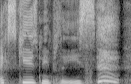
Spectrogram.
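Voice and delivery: put-on lightly posh British accent; polite mock British accent. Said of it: "worst British accent ever".

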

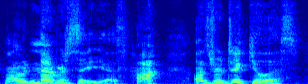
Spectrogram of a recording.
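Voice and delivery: villain gloating over his refusal; mocking villain refusal. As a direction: taunt the boy with each no.

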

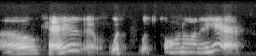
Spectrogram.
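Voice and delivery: softly ask, creeping into something odd; wary puzzlement. Retold or imitated. Walking toward creepy strings, hushed wary puzzlement.

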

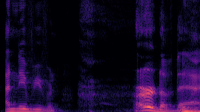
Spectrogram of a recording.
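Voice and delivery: mock outrage, bursting out; comedian impression. Friend imitating comedian hearing a fish name, mock disbelief. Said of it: "The one I showed you last week".

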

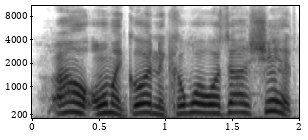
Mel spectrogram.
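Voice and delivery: mock dramatic English-language actor; English-dub original line. Friend parodying an English series line, exclaimed. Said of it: "Porque en inglés".

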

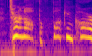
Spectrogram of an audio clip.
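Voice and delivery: high-pitched yell held back in volume; retold cop yell. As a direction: imitate a cussing cop's command. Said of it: "they're cussing".

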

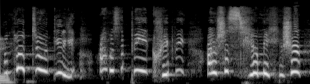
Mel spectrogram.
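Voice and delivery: small creature, nervous and defensive; high, quick little gnome voice, x1.5. Acted. Gnome denies being creepy.

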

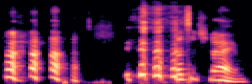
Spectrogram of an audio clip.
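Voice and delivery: slow laugh through the words; laughing it out slowly. Real, not acted. Laughing at chalky cookie.

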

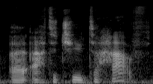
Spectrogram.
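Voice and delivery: ordinary talk, nothing marked

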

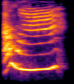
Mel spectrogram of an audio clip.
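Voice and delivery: high, loud yelp of sudden pain; yelled cry of pain. A narrator's reading. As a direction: shriek it like a sudden jolt. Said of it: "Grandma yelled".

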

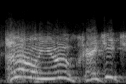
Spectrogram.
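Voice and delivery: pretend-stern summons; mock gruff call. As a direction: bark his name to startle him. Scrooge pretends to scold clerk.

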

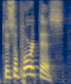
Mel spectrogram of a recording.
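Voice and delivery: mocking the tweeter. Vlogger mocking a tweeter's opinion, high sneering voice. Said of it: "If he had said".

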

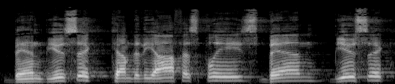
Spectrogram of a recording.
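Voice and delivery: loud, slow school PA call; drawn-out loudspeaker summons; intercom announcement. Retold or imitated. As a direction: boom it out like the principal on the intercom. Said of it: "it went something like this".

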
